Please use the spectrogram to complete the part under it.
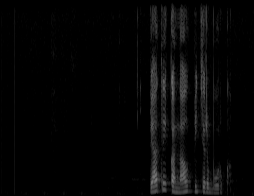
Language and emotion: Russian, neutral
